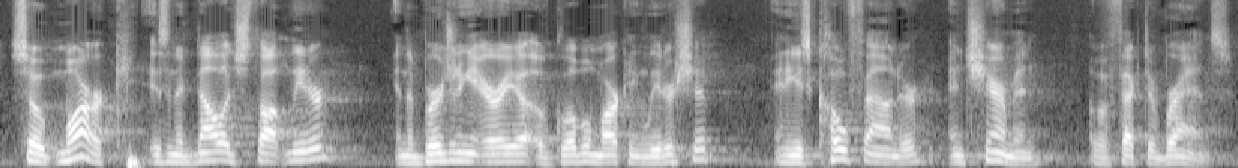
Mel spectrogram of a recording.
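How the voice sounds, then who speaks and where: A man's voice: medium pitch, fairly quick. Man reading formal speaker introductions. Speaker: event host introducing speakers. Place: conference hall.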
